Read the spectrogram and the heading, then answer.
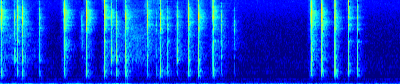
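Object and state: Wax-coated LED pillar candle.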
